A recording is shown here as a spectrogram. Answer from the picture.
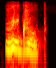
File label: "regroup", Indian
